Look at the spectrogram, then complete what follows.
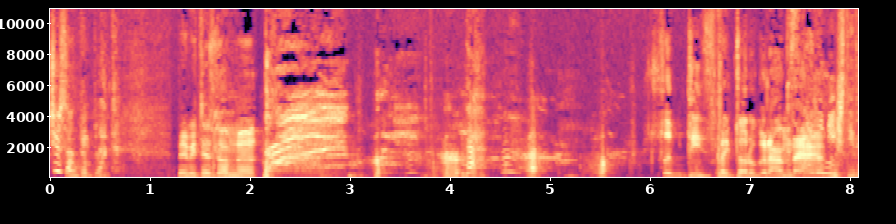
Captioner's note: clears throat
